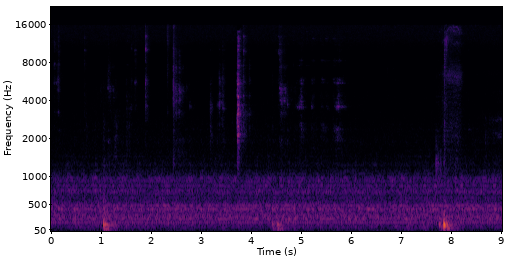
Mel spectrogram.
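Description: Small metal knife parts click and tap as they are handled.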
